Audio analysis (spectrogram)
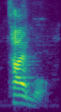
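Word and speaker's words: Thybulle: fan nice you pronounced let me see you pronounce it Matisse a tie ball okay tie ball gotcha uh Allen TV says go Hawks your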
